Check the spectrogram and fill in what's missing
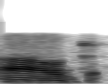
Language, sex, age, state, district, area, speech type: Malayalam, male, 18-30, Kerala, Kottayam, rural, conversation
